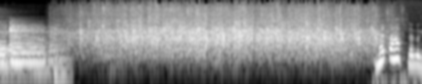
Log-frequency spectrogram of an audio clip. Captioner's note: applause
